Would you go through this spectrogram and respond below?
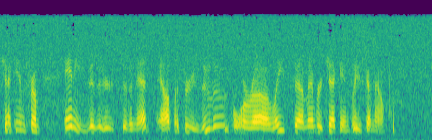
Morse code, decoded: none

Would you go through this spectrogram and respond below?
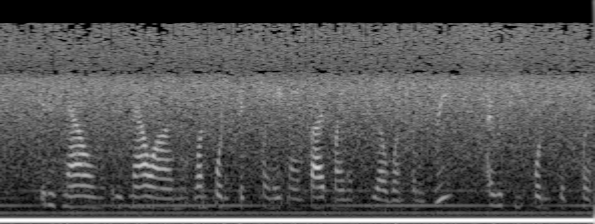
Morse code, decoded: none

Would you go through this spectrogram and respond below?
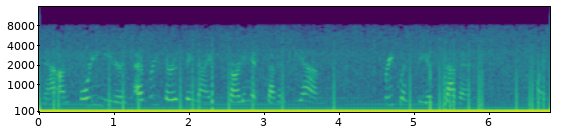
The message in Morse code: none

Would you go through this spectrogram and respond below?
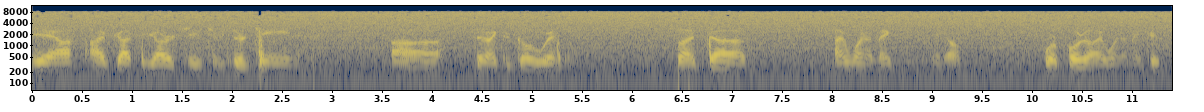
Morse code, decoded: none

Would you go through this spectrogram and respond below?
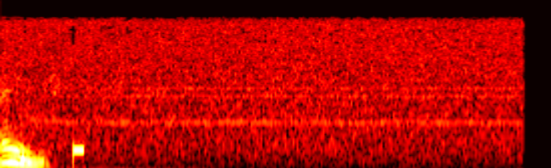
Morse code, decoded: none

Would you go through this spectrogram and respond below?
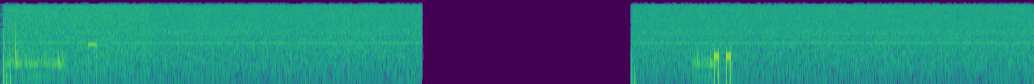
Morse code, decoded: none

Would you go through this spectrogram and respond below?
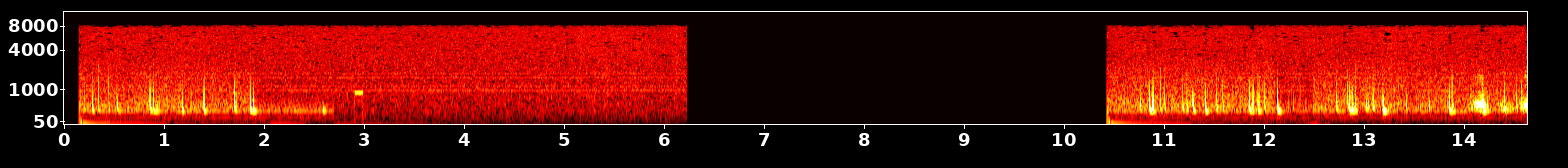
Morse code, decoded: none

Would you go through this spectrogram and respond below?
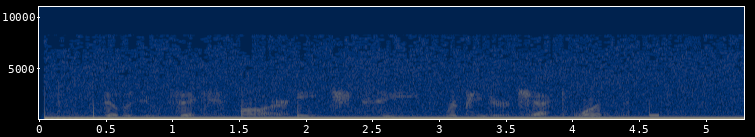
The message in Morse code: none

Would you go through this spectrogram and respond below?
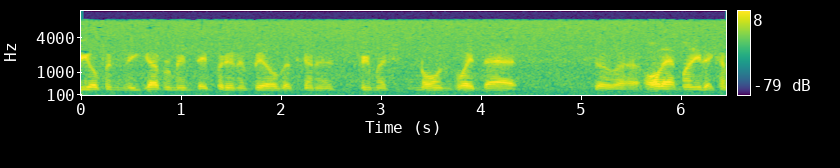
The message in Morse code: none

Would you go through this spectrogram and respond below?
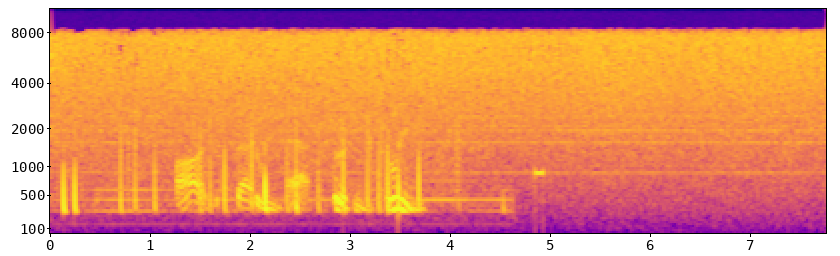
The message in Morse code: none

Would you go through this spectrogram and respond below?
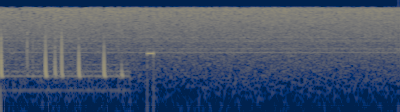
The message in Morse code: none

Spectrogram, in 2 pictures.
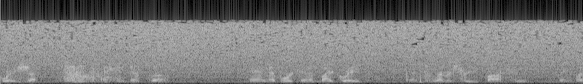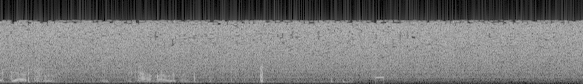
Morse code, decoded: none

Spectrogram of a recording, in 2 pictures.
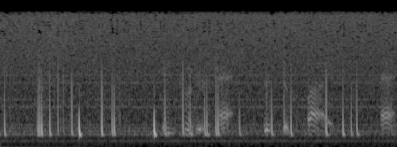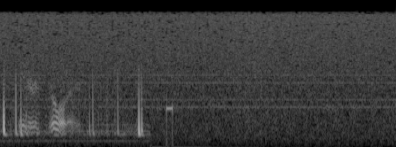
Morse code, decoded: none

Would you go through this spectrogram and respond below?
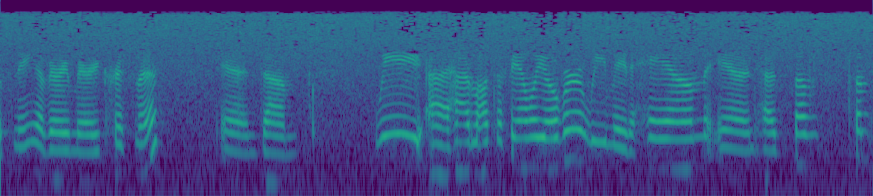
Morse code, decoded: none

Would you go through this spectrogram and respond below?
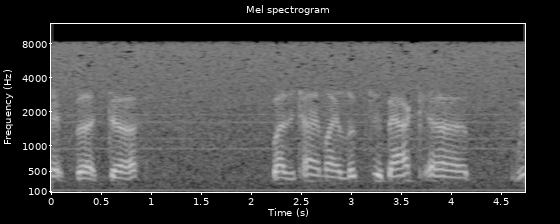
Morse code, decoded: none

